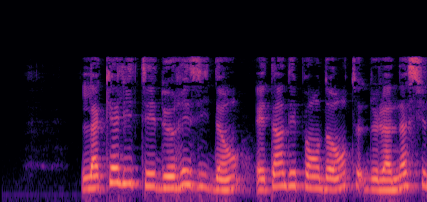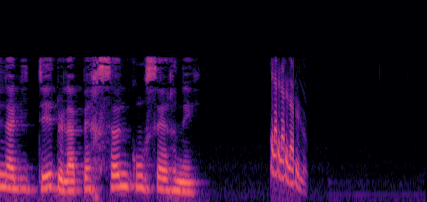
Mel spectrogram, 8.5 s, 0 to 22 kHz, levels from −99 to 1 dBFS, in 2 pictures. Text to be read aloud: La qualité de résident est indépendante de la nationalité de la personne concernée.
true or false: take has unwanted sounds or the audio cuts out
true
